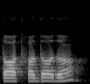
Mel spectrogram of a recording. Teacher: त, थ, द, ध ये दंत से।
